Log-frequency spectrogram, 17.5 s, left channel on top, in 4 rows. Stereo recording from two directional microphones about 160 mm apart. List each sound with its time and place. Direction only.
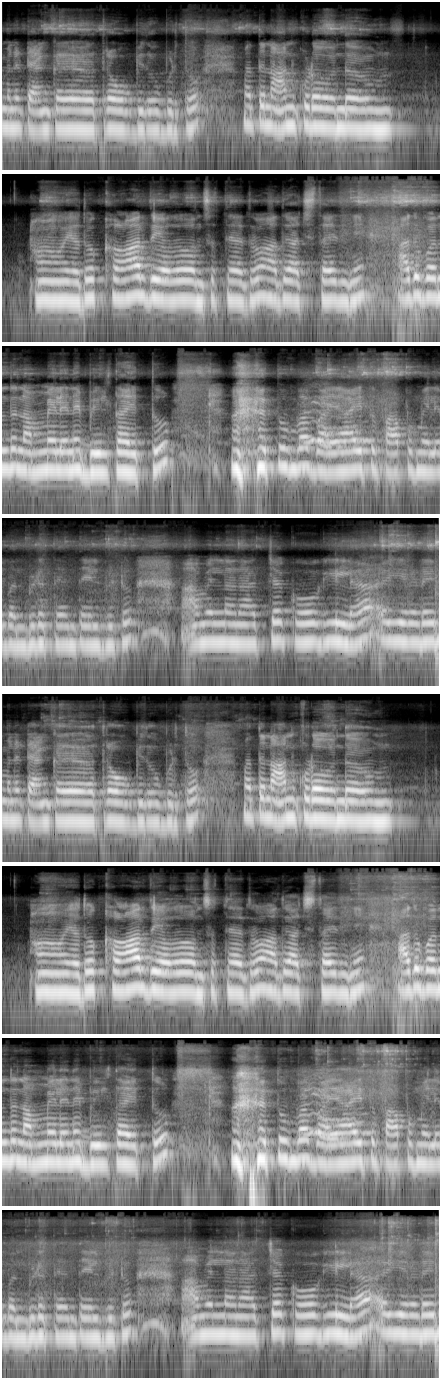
0.0 s a woman's voice: 10° left (ahead or behind)
3.0 s a woman's voice: 5° right (ahead or behind)
3.4 s speech: 25° left (ahead or behind)
4.7 s a woman's voice: 5° left (ahead or behind)
9.6 s a woman's voice: 30° left (ahead or behind)
11.0 s speech: 5° right (ahead or behind)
